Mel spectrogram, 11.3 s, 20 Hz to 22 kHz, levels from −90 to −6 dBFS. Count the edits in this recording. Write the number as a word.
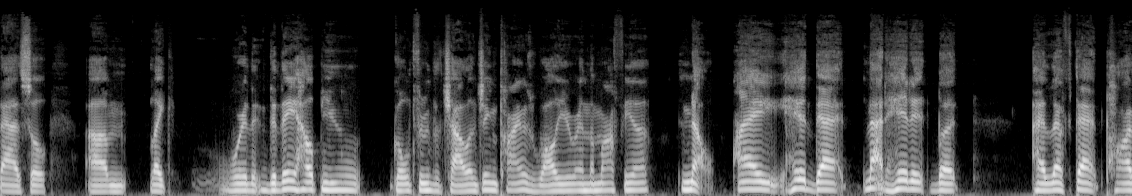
zero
